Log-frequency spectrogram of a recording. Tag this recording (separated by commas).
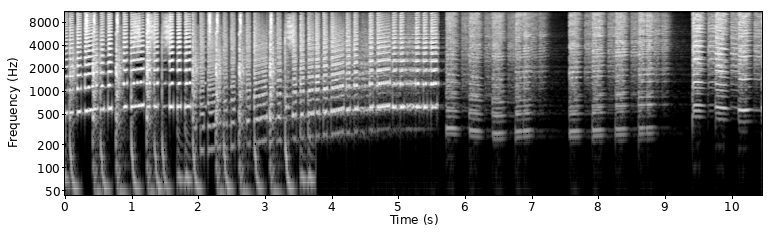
Electronic music, House music, Music, Techno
